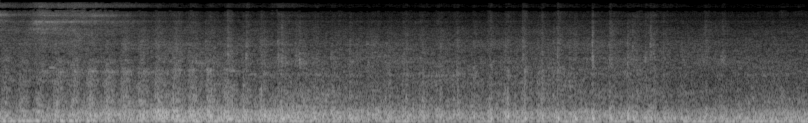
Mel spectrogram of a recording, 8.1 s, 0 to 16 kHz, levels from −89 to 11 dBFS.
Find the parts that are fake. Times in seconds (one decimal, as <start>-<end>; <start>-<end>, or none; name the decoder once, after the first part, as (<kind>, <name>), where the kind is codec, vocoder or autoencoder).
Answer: none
